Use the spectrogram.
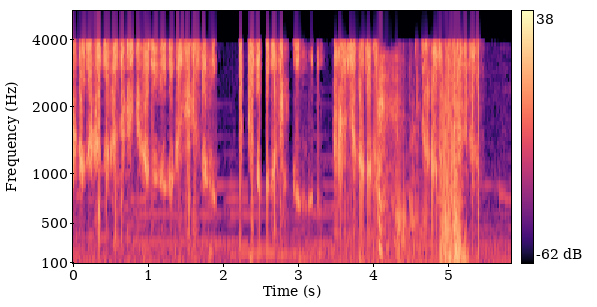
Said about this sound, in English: He's brushing his teeth. Hasn't that toothbrush been somewhere bad?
